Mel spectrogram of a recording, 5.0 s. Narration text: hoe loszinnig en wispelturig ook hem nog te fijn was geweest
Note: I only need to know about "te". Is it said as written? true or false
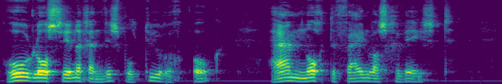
true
